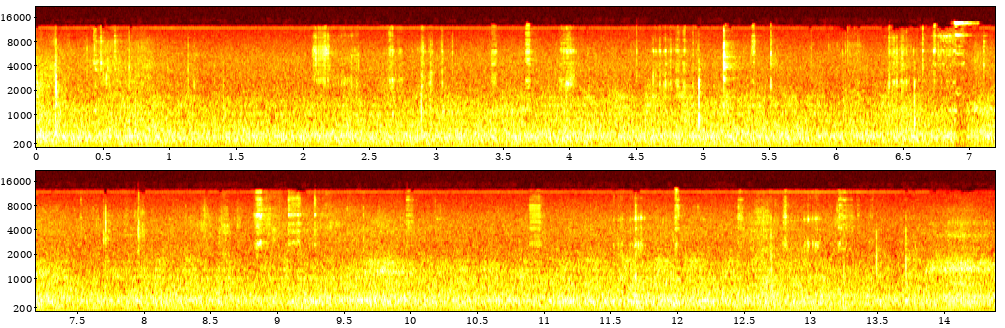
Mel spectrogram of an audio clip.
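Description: Scissors snip through leather.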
